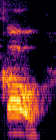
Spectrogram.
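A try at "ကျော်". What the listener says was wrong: K-Y. Who say Y silent? Oh, you thought Y silent.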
